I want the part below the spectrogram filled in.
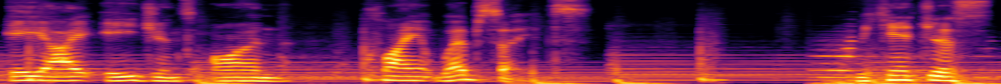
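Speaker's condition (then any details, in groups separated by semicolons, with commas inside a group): No condition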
